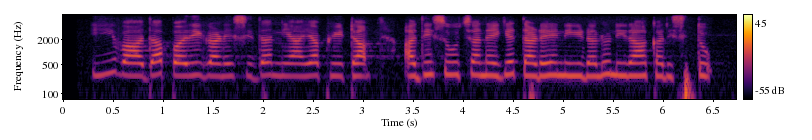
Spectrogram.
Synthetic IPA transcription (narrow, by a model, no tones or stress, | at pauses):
iːʋaːd̪ɐpɐɾiɡɐɳisid̪ɐnjaːjɐpʰiːʈɐɐd̪isuːt͡ʃɐneɡe̞t̪ɐɽeniːɽɐluniɾaːkɐɾisit̪u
